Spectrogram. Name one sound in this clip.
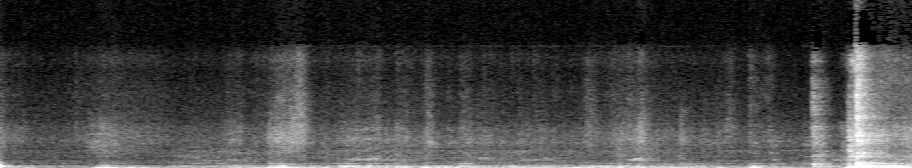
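An elevator hums low and steadily as it rides.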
